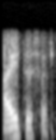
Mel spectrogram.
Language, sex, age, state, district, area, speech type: Kannada, male, 18-30, Karnataka, Mysore, rural, conversation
